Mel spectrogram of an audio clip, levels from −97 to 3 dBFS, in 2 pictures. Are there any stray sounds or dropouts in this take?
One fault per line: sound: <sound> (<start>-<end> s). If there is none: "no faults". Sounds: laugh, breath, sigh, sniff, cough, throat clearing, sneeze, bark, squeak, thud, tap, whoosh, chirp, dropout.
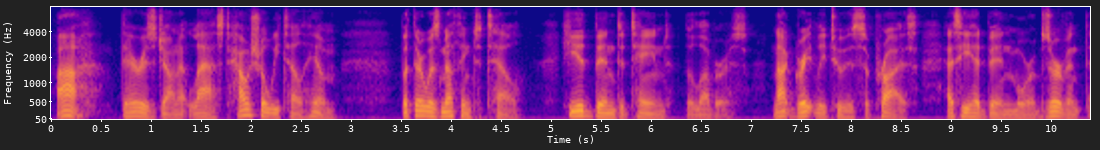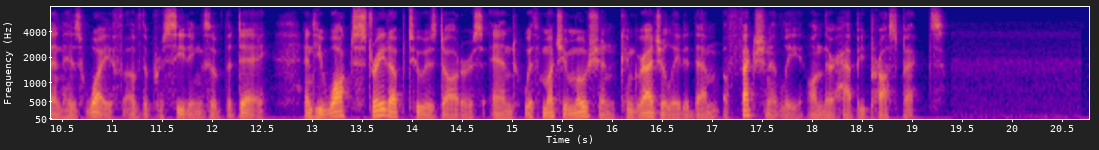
no faults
